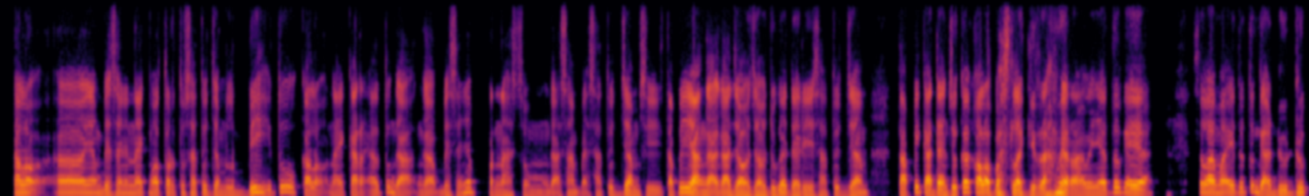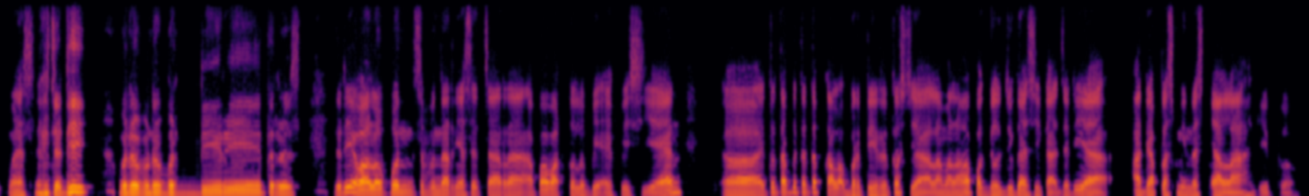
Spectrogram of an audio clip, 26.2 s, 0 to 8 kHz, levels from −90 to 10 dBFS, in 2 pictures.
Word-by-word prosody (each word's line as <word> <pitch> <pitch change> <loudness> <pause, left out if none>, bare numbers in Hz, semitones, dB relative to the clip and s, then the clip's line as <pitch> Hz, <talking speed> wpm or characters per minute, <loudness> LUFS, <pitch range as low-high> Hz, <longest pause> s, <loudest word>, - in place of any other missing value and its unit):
Kalau, 170 -1 +3
eee, 165 0 +2
yang 170 - -1
biasanya 155 0 -3
naik 155 -1 -2
motor 155 0 -2
tuh 160 - -7
1 160 -1 -4
jam 140 -2 -4
lebih, 155 - -1
itu 220 -1 -1
kalo 145 -1 -3
naik 140 0 -7
KRL 145 +2 -3
itu 215 - -8
nggak 115 - -1
nggak 115 -3 -3
biasanya 170 - -4
pernah 130 -1 -6
sem 125 +1 -11
nggak 120 -2 -8
sampai 115 -1 -8
1 110 +4 -10
jam 150 -1 +3
sih. 110 -1 -7
Tapi, 190 +9 +3
yang 145 -7 +7
nggak 115 - +4
nggak 115 -1 +2
jauh-jauh 120 0 +2
juga 170 +6 +3
dari 120 -3 -2
1 115 +4 -7
jam. 115 -4 -1 0.3
Tapi, 190 +9 +2
kadang 145 -5 +6
juga 140 +10 +4
kalo 170 -4 +8
pas 160 -1 +3
lagi 145 -3 +5
rame-ramenya 145 -1 +5
tuh 200 +4 -1
kayak, 160 -2 +5 0.4
selama 165 -2 +5
itu 165 +2 +2
tuh 235 +6 -4
nggak 130 - +4
duduk 160 +2 0
Mas, 120 -1 -6 0.2
jadi 180 +7 +4 0.3
bener-bener 160 0 +5
berdiri 165 +3 +1
terus. 155 -2 0 0.3
Jadi 190 +8 -1
walaupun 155 -1 +3
sebenarnya 145 0 -6
secara 120 -4 -7
apa 135 +7 -3
waktu 140 -2 -5
lebih 120 +1 -9
efisien, 115 - -6 0.4
eee, 125 -1 -2
itu 185 - -8
tapi 165 +3 -2
tetep 180 +3 -4
kalo 135 - -2
berdiri 125 -1 -7
terus 180 -2 -7
ya, 110 -5 -5
lama-lama 120 +7 -5
pegel 120 -5 -6
juga 130 +2 -4
sih 120 0 -13
Kak. 105 - -7
Jadi 150 +6 -8
ya, 100 -2 -2 0.3
ada 125 0 -4
plus-minusnyalah 120 -7 -6
gitu. 95 -3 -19
145 Hz, 180 wpm, -22 LUFS, 120-165 Hz, 0.4 s, kalo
